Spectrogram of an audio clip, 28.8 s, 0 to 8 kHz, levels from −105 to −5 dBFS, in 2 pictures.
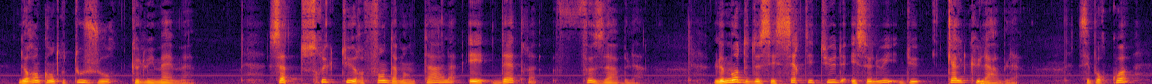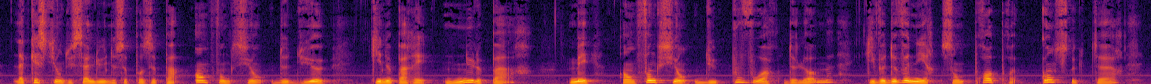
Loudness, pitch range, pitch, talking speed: -29 LUFS, 105-165 Hz, 130 Hz, 110 wpm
